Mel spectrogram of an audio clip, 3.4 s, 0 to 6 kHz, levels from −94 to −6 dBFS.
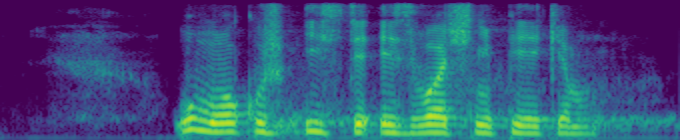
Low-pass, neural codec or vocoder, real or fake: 5.4 kHz; codec, 16 kHz, 4.8 kbps, FACodec; fake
